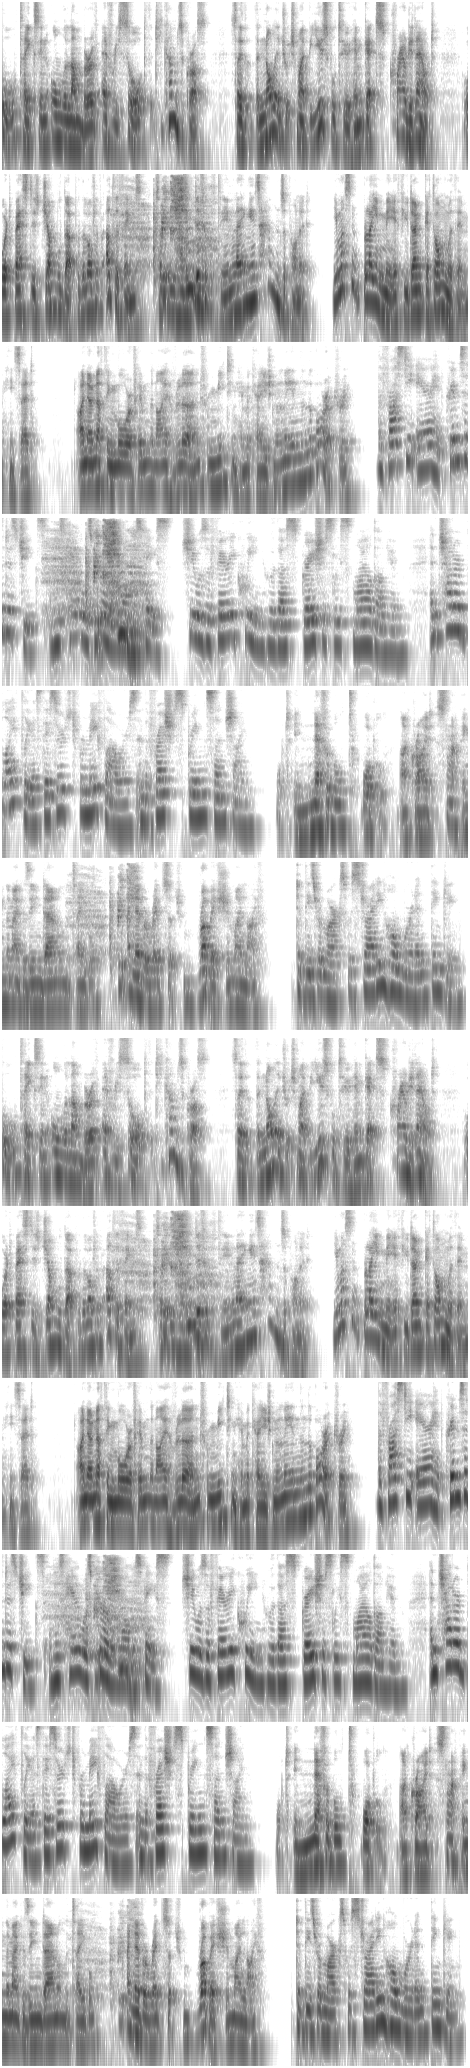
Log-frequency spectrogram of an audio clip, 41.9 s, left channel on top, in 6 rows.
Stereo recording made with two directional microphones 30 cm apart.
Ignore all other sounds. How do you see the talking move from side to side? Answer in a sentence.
In this clip you hear the talking move from left to right.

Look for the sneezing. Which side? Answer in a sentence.
You can hear the sneezing on the left.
